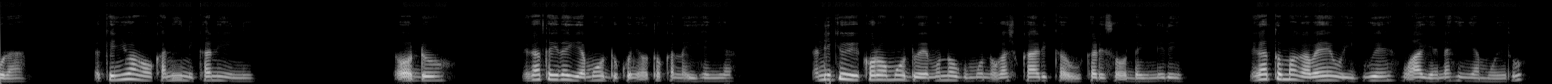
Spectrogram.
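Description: Between 7.17 and 8.29 s the stream suffered repeated packet loss (robotic sound): data kept arriving late or not at all, and each short hole, the longest about 34 ms, was patched by stretching the preceding sound. The speech turns choppy, with fragments audibly missing.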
